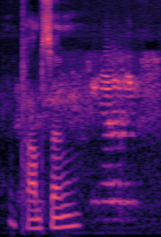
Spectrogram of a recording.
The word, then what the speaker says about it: Thompson: brian with 1r okay thompson with a silent h all right and my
